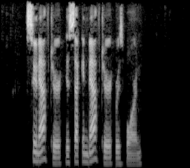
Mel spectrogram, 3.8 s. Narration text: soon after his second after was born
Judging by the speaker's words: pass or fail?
pass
